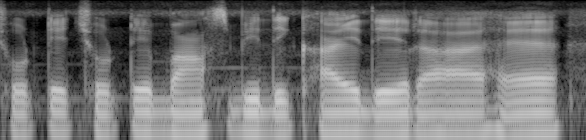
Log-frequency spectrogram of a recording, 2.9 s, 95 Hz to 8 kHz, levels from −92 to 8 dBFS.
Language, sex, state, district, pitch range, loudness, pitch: Hindi, male, Jharkhand, Deoghar, 110-115 Hz, -18 LUFS, 110 Hz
